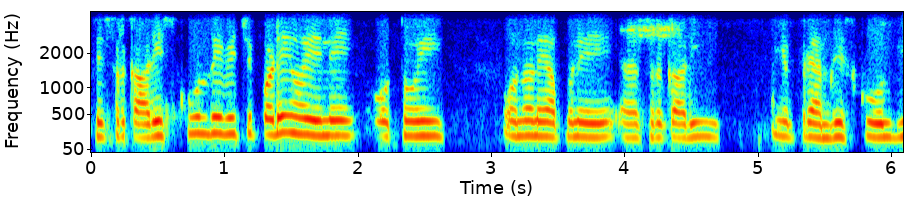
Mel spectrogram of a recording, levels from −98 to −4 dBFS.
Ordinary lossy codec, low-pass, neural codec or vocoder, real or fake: Opus, 32 kbps; 3.6 kHz; none; real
